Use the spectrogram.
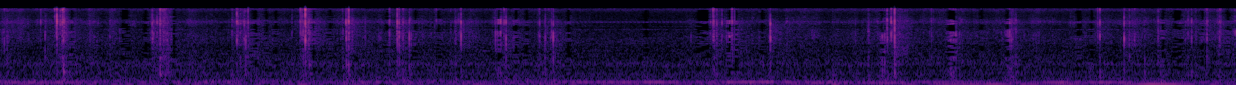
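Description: Long painted nails scratch a round, flat, dry natural loofah pad with a loop, its fibrous, porous surface held up close. Quiet, dry crackling comes through as a steady run of short, bright scratchy ticks over a low background hum.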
